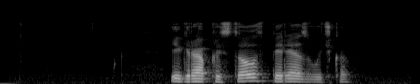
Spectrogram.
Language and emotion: Russian, neutral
